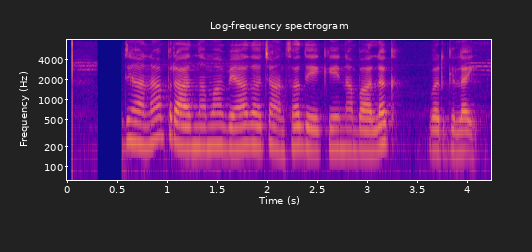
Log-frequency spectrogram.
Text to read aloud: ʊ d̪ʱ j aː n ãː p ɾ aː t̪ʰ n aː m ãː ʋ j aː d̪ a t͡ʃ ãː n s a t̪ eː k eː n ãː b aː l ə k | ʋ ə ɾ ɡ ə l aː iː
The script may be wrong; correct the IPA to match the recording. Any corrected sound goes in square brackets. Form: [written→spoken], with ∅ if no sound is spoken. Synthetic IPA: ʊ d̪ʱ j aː n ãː p ɾ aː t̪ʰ n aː m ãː ʋ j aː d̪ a t͡ʃ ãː n s a [t̪→d̪] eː k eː n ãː b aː l ə k | ʋ ə ɾ ɡ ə l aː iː

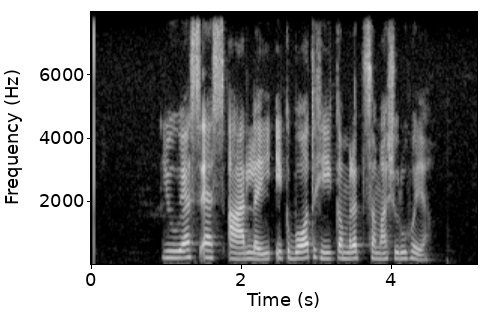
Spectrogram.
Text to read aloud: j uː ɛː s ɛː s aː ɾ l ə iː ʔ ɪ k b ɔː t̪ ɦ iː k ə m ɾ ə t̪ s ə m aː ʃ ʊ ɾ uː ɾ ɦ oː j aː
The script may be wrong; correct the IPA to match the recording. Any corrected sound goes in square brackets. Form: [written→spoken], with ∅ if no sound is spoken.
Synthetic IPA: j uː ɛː s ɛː s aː ɾ l ə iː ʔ ɪ k b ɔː t̪ ɦ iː k ə m ɾ ə t̪ s ə m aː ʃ ʊ ɾ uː [ɾ→∅] ɦ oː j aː

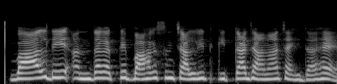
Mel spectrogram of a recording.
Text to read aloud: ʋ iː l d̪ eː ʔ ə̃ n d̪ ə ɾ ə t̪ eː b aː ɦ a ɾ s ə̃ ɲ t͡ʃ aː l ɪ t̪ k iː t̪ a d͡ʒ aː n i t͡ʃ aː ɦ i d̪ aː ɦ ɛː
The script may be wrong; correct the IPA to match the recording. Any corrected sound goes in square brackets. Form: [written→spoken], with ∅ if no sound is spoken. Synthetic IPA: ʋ [iː→aː] l d̪ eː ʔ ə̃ n d̪ ə ɾ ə t̪ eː b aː ɦ [a→ə] ɾ s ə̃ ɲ t͡ʃ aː l ɪ t̪ k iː t̪ a d͡ʒ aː n [i→a] t͡ʃ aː ɦ i d̪ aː ɦ ɛː

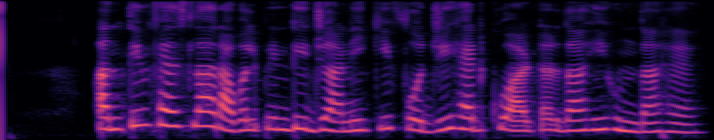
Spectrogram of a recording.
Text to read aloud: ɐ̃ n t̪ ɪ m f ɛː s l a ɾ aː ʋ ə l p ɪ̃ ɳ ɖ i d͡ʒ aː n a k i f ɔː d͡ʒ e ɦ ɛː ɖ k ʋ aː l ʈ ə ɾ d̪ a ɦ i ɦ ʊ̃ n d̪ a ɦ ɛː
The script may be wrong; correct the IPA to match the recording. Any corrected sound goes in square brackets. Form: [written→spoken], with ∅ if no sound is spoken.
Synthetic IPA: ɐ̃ n t̪ ɪ m f ɛː s l a ɾ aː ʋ ə l p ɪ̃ ɳ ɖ i d͡ʒ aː n [a→i] k i f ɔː d͡ʒ [e→i] ɦ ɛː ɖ k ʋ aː [l→ɾ] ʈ ə ɾ d̪ a ɦ i ɦ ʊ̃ n d̪ a ɦ ɛː

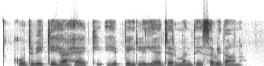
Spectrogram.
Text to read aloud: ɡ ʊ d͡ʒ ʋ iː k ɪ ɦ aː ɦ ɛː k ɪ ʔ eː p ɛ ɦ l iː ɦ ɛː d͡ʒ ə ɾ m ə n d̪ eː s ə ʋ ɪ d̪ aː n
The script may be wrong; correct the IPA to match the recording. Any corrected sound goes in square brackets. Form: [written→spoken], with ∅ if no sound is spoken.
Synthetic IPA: [ɡ→k] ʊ d͡ʒ ʋ iː k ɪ ɦ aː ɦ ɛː k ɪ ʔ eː p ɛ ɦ l iː ɦ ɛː d͡ʒ ə ɾ m ə n d̪ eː s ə ʋ ɪ d̪ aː n

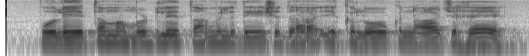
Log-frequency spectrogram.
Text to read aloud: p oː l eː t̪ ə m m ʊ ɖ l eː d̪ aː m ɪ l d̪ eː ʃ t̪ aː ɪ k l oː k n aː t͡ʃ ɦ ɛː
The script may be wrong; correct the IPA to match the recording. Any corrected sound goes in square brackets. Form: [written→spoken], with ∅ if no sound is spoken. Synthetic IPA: p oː l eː t̪ ə m m ʊ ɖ l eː [d̪→t̪] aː m ɪ l d̪ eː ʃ [t̪→d̪] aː ɪ k l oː k n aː t͡ʃ ɦ ɛː

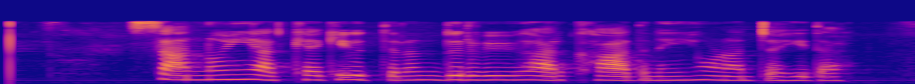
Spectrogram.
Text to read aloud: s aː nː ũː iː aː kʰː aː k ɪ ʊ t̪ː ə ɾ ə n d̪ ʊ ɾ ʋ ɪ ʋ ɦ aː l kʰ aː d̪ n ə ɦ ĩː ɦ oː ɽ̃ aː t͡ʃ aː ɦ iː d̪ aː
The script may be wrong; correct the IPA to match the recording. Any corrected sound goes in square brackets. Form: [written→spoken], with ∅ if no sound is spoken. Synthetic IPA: s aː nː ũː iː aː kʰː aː k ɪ ʊ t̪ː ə ɾ ə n d̪ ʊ ɾ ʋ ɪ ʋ ɦ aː [l→ɾ] kʰ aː d̪ n ə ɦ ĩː ɦ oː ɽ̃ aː t͡ʃ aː ɦ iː d̪ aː

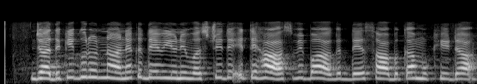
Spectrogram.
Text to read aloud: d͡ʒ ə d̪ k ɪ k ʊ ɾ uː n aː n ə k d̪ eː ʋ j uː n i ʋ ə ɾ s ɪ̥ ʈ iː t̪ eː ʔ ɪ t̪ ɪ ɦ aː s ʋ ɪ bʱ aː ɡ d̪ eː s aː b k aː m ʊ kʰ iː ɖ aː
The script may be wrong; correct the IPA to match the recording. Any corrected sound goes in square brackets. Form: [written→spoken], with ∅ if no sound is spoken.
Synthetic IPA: d͡ʒ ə d̪ k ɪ [k→ɡ] ʊ ɾ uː n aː n ə k d̪ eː ʋ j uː n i ʋ ə ɾ s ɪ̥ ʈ iː [t̪→d̪] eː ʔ ɪ t̪ ɪ ɦ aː s ʋ ɪ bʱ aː ɡ d̪ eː s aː b k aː m ʊ kʰ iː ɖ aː

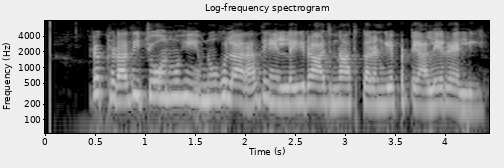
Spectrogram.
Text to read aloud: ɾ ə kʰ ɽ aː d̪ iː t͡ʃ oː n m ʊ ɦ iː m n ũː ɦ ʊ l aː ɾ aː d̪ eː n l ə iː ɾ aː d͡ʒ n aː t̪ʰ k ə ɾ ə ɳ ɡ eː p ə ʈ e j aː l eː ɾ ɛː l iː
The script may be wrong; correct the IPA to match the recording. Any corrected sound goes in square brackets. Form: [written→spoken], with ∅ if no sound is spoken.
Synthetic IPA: ɾ ə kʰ ɽ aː d̪ iː t͡ʃ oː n m ʊ ɦ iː m n ũː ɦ ʊ l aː ɾ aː d̪ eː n l ə iː ɾ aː d͡ʒ n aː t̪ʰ k ə ɾ ə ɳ ɡ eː p ə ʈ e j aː l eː ɾ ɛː l iː

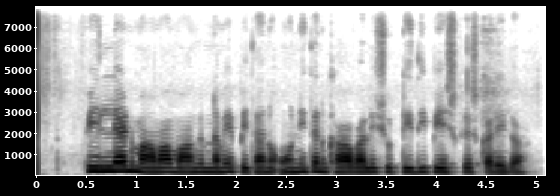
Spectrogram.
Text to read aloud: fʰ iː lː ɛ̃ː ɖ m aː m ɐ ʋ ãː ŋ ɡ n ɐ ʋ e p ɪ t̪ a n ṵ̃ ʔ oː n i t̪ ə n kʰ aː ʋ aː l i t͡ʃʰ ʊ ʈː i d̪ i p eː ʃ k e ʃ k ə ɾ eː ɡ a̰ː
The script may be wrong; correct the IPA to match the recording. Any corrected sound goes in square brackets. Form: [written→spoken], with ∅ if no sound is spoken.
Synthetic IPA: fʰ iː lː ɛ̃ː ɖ m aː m [ɐ→a] ʋ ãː ŋ ɡ n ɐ ʋ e p ɪ t̪ a n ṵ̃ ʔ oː n i t̪ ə n kʰ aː ʋ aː l i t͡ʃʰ ʊ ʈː i d̪ i p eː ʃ k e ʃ k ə ɾ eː ɡ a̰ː

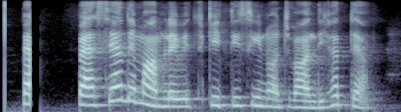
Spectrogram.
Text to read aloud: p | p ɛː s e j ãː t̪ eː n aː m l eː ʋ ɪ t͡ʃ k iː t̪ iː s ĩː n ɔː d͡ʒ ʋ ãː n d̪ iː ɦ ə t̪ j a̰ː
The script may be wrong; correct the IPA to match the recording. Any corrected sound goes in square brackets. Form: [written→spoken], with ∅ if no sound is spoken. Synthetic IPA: p | p ɛː s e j ãː [t̪→d̪] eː [n→m] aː m l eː ʋ ɪ t͡ʃ k iː t̪ iː s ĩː n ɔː d͡ʒ ʋ [ãː→aː] n d̪ iː ɦ ə t̪ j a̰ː

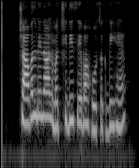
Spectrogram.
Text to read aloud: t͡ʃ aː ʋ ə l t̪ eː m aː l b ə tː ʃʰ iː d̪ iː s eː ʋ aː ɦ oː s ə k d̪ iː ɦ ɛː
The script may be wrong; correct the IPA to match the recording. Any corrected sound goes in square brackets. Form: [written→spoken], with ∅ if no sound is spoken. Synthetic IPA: t͡ʃ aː ʋ ə l [t̪→d̪] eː [m→n] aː l [b→m] ə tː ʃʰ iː d̪ iː s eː ʋ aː ɦ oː s ə k d̪ iː ɦ ɛː

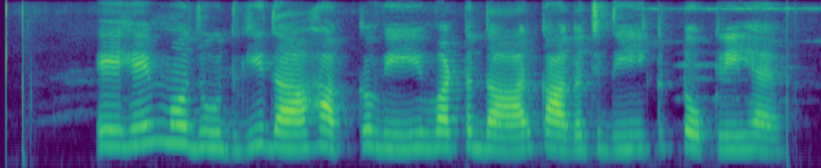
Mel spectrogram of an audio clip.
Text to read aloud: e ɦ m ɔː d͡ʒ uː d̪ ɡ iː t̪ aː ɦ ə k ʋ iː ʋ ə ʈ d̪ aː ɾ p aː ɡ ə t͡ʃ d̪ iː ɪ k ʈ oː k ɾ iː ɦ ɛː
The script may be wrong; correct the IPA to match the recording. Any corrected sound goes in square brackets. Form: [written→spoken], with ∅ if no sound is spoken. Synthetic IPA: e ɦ m ɔː d͡ʒ uː d̪ ɡ iː [t̪→d̪] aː ɦ ə k ʋ iː ʋ ə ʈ d̪ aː ɾ [p→k] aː ɡ ə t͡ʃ d̪ iː ɪ k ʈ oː k ɾ iː ɦ ɛː

